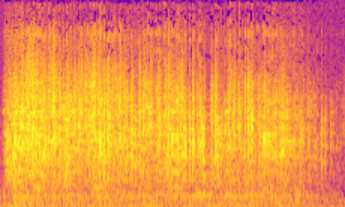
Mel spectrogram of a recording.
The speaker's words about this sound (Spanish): Nos vamos con el sorteo y ya volvemos a cerrar cada mañana. A ver, a ver, a ver cómo suena ese bolillero.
